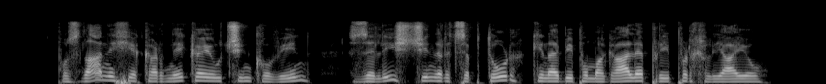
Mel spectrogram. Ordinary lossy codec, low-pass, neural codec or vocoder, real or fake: none; none; none; real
